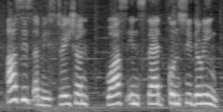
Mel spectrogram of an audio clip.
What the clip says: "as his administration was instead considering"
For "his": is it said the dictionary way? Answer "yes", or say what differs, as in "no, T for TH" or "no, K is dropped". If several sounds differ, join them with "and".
no, S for Z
